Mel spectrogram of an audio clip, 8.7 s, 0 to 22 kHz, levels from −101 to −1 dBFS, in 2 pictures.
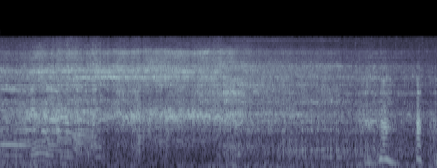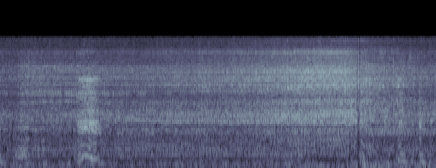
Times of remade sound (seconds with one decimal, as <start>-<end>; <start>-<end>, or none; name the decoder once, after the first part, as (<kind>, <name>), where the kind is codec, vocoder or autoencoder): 1.0-3.4 (autoencoder, DAC-VAE)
